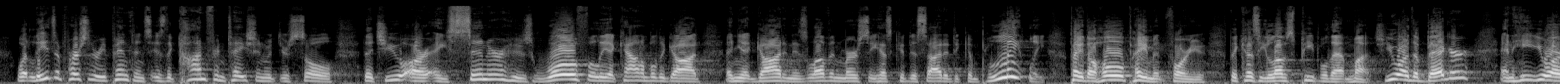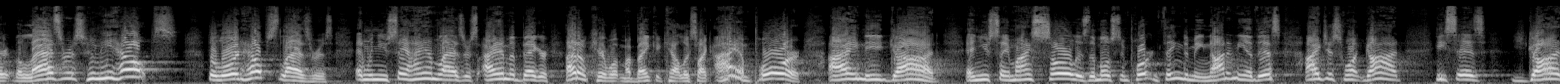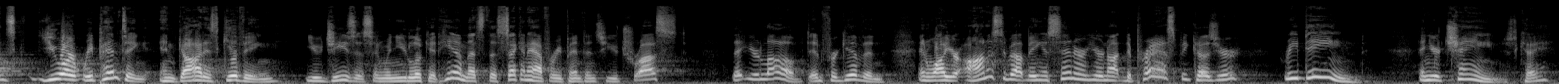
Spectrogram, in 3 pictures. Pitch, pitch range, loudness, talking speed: 190 Hz, 150-230 Hz, -15 LUFS, 205 wpm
